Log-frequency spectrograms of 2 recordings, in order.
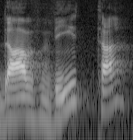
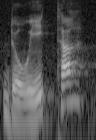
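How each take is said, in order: First: The consonant after the D sounds like V. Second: The consonant after the D sounds like W.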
